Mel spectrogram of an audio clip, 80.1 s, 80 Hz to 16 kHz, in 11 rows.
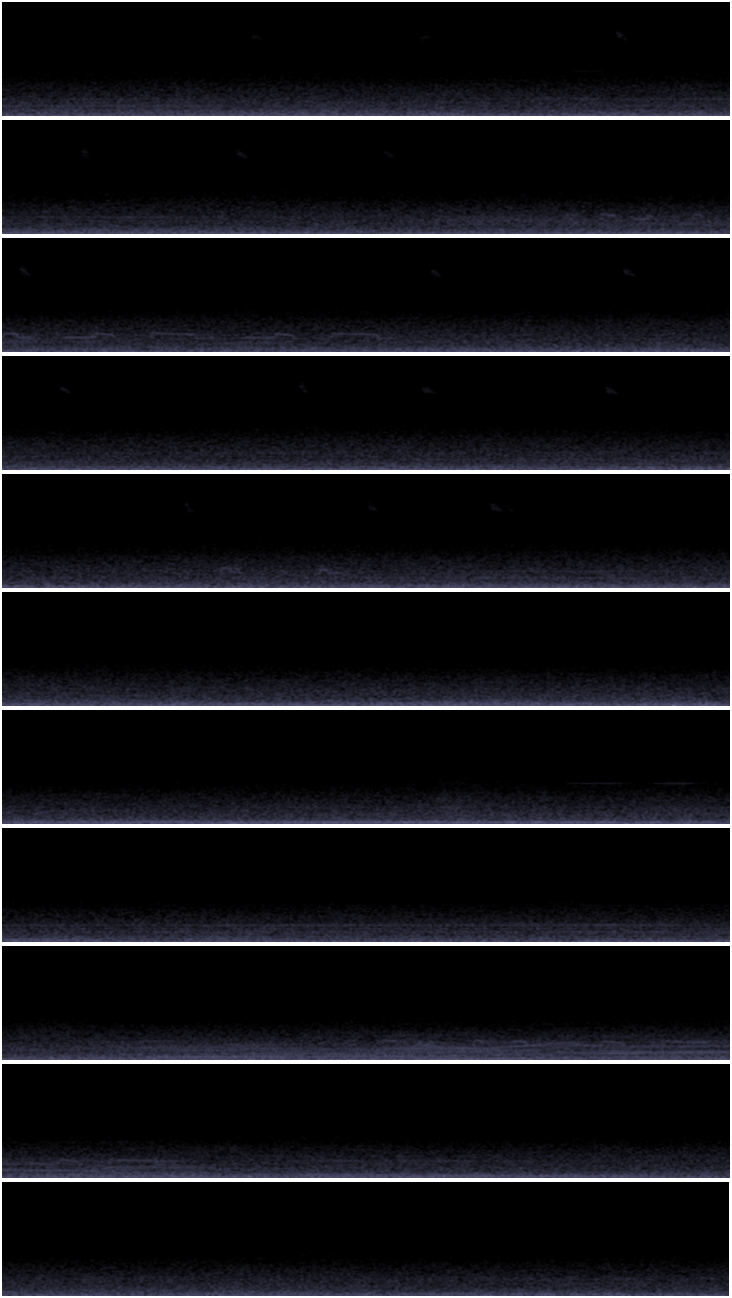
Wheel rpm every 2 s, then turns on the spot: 0, 0, 0, 0, 0, 0, 0, 0, 0, 0, 0, 0, 0, 0, 0, 0, 0, 0, 0, 0, 0, 0, 0, 0, 0, 0, 0, 0, 0, 0, 0, 0, 0, 0, 0, 0, 0, 0, 0, 0.
none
